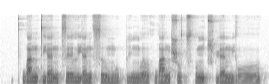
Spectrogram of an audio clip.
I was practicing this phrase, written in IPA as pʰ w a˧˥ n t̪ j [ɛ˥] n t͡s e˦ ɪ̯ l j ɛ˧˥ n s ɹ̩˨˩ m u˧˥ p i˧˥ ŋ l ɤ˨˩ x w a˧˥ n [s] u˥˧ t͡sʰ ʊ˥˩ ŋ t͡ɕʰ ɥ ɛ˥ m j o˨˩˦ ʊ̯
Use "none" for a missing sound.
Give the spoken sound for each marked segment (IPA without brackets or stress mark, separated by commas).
ɛ˨˩, ʂ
